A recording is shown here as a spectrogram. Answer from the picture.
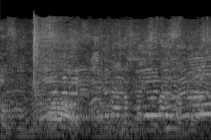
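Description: Men's voices shouting and calling out on a football pitch during play, several voices overlapping.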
